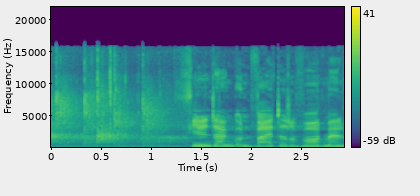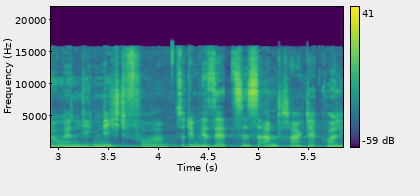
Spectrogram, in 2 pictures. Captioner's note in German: Beifall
